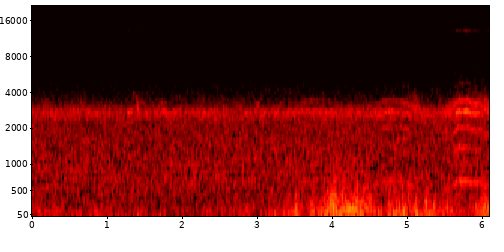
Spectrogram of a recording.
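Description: Faint outdoor ambience with a steady high whine and a low rumble that swells about four seconds in. Near the end a distant animal gives a short call that rises and falls in pitch.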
